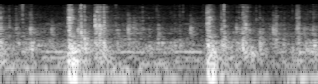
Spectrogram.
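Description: A BERNINA sewing machine stitching a Spanish hemstitch runs in short bursts of rapid needle clatter, two louder spells of stitching against a steady mechanical hum, close and clear.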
